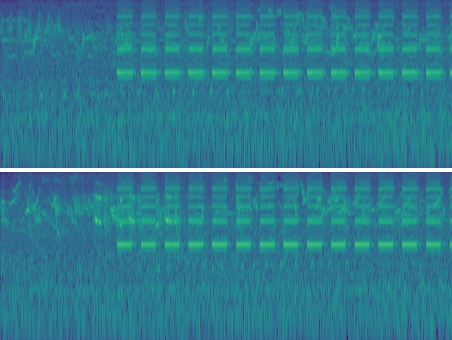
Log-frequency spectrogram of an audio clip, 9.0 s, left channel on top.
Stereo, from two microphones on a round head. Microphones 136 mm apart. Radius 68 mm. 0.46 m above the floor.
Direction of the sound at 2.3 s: 5° right (ahead or behind).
